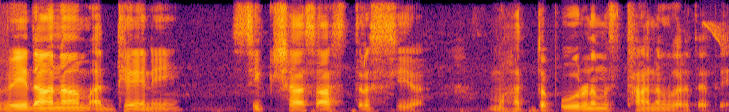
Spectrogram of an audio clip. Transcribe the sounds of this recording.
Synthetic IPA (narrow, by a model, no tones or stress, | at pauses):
ʋeːd̪aːnaːmɐ̰d̪ʱjɐjɐneː | ʃikʂaːʃaːst̪ɾɐsjɐ | mɐɦɐt̪ʋɐpuːɾɳɐmst̪ʰaːnɐmʋɐɾt̪ɐt̪eː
